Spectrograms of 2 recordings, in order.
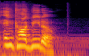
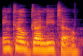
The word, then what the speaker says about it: incognito: couldn't figure that out I've been pronouncing it inco ganito I thought that was a do inconito yeah it's a funny it's Incognito God God damn it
